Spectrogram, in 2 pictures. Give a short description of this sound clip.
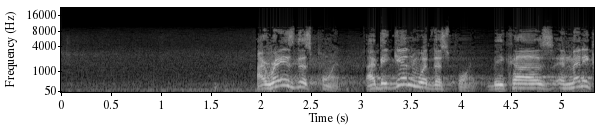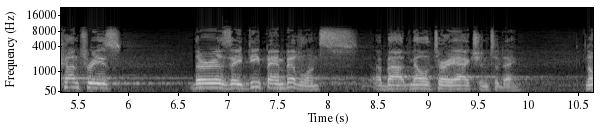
Male giving a speech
